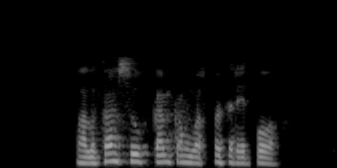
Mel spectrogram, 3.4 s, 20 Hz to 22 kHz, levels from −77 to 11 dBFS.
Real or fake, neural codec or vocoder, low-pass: fake; codec, 16 kHz, 2 kbps, X-Codec, HuBERT features, trained on LibriSpeech; 5.4 kHz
